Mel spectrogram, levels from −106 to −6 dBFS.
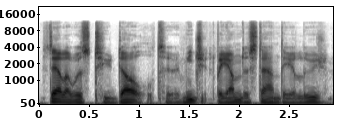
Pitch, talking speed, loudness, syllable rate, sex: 90 Hz, 185 wpm, -19 LUFS, 6.4 syllables/s, male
